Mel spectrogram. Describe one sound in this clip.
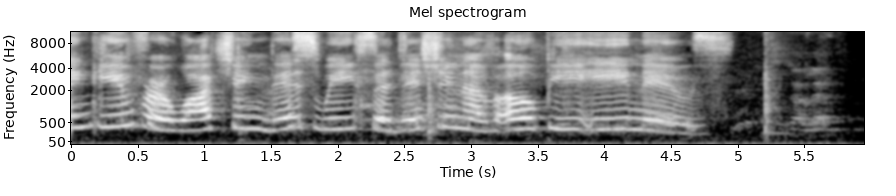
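Two young girls speak together with animation, close to a microphone.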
